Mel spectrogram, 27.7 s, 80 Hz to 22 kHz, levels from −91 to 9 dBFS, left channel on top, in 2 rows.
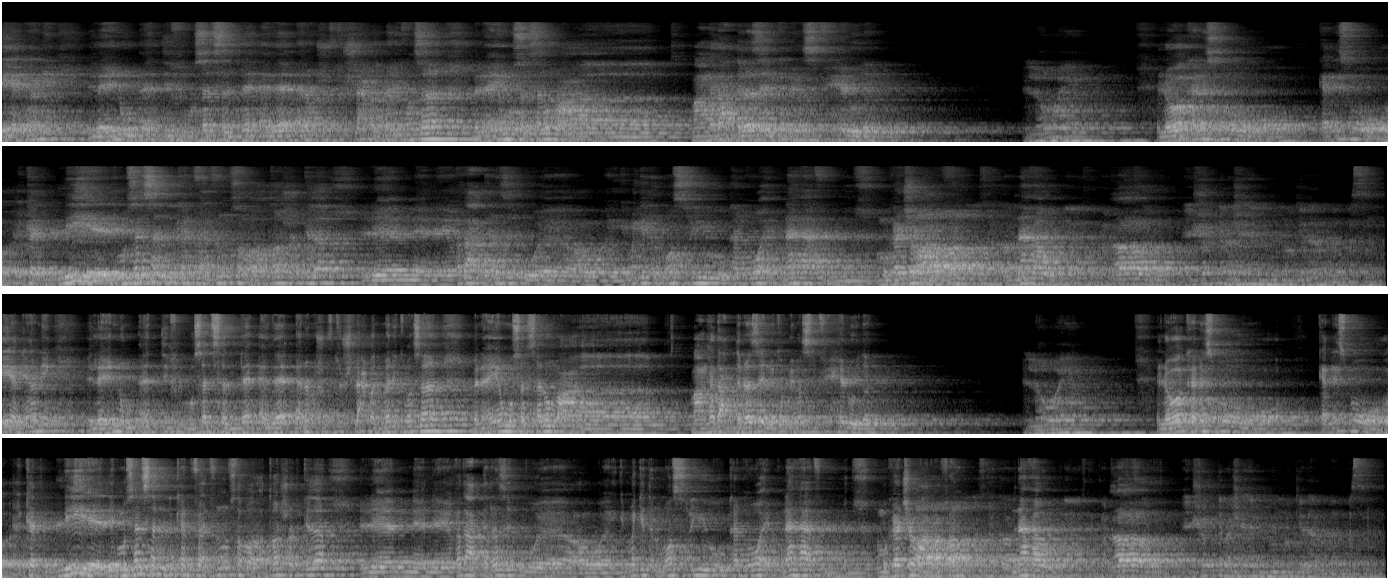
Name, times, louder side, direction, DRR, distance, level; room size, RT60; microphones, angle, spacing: voice 1, 0.0-6.6 6.9-8.8 11.4-12.9 13.2-23.5 23.9-24.4 24.9-25.5, right 2 dB, 60° right, 2 dB, 0.7 m, -28 dB
voice 2, 10.2-11.0 23.0-27.5, right 1 dB, 30° right, -2 dB, 1.1 m, -34 dB
6.9 x 6.5 x 3.5 m, 2.4 s
head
